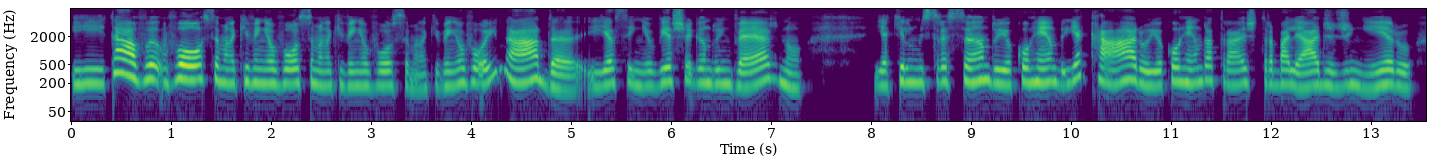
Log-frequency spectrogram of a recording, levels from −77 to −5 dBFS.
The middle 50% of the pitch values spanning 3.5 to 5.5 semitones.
No: average, 3.1 semitones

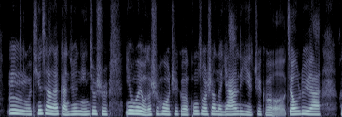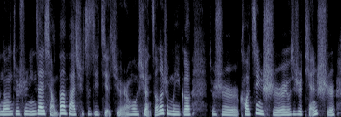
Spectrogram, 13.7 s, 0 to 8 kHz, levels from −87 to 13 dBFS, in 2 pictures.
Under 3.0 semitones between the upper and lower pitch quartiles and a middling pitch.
No: narrow, 2.4 semitones; high, 210 Hz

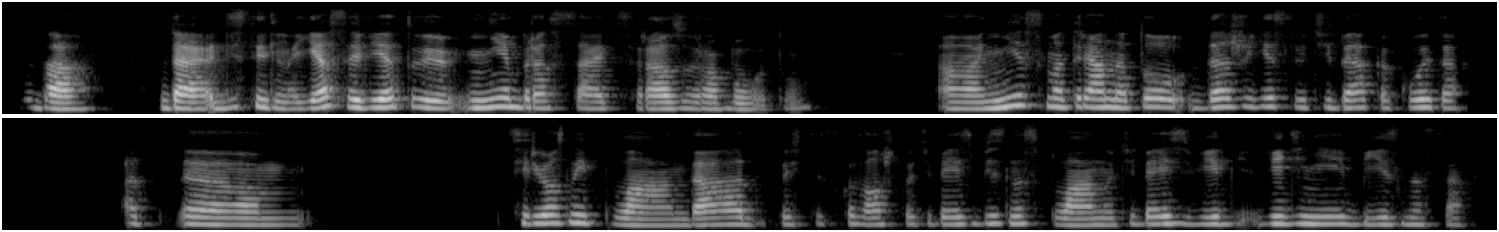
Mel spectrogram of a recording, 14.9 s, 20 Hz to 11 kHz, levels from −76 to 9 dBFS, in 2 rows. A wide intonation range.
No: average, 2.7 semitones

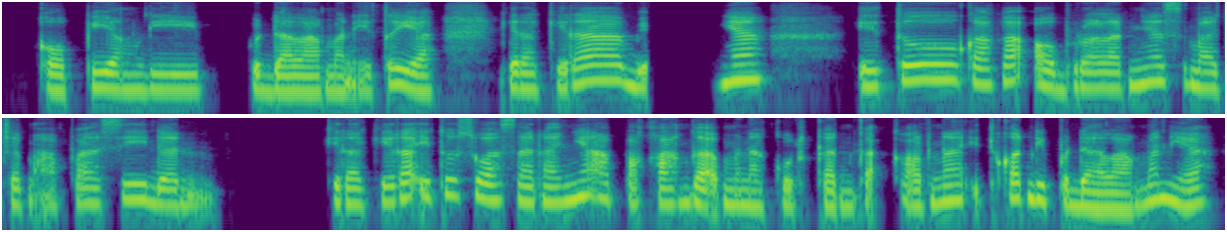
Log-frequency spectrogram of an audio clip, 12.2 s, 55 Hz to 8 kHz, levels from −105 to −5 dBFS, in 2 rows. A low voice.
No: medium, 185 Hz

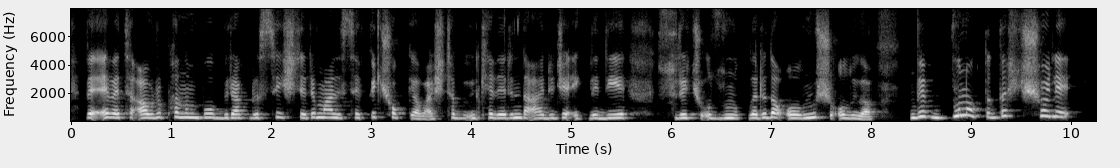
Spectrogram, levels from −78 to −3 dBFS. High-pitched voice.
Yes: very high, 260 Hz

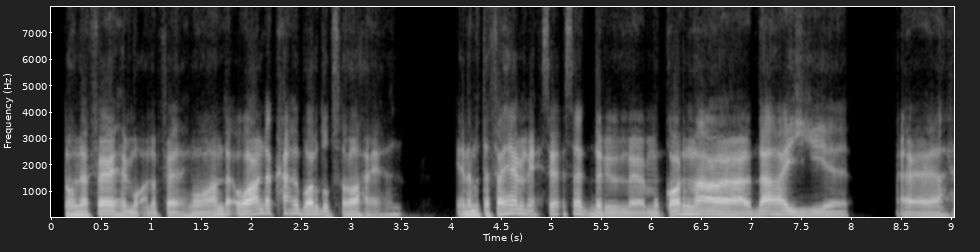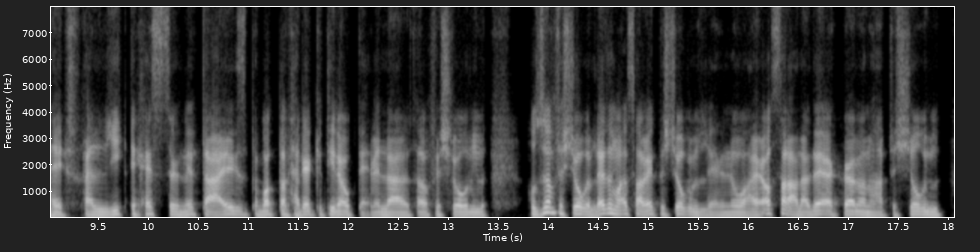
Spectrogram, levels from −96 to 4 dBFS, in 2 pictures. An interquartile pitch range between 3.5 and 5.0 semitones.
No: average, 2.9 semitones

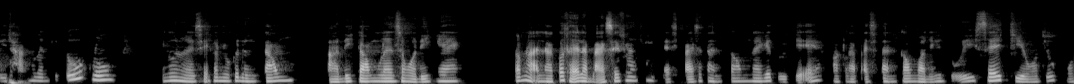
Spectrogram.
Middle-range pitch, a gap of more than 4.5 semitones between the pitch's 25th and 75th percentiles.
No: medium, 145 Hz; average, 3.9 semitones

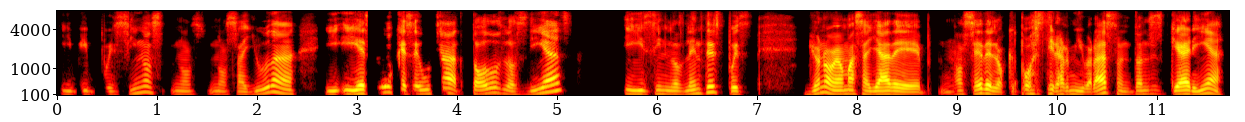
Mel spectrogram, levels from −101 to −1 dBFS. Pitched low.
Yes: low, 130 Hz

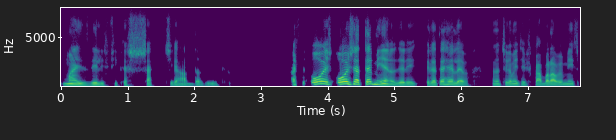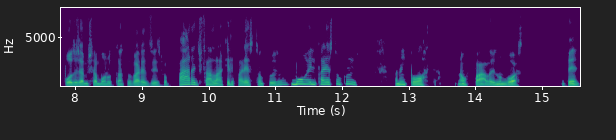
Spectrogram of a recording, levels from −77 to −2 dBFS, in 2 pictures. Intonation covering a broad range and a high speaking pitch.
No: wide, 6.4 semitones; low, 135 Hz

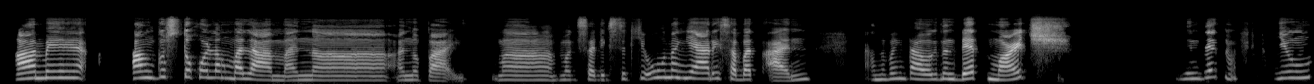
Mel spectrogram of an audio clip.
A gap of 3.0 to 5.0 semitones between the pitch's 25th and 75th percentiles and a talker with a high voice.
No: wide, 5.6 semitones; very high, 250 Hz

